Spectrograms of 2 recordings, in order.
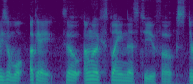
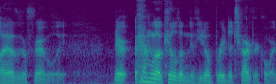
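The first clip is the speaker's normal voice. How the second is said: muffled, disguised voice-changer voice, lower pitched; 2 semitones lower than usual. Retelling a phone call from a disguised caller, muffled voice-changer voice. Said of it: "it's like a muffled voice, like you know, like that voice changer thing".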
